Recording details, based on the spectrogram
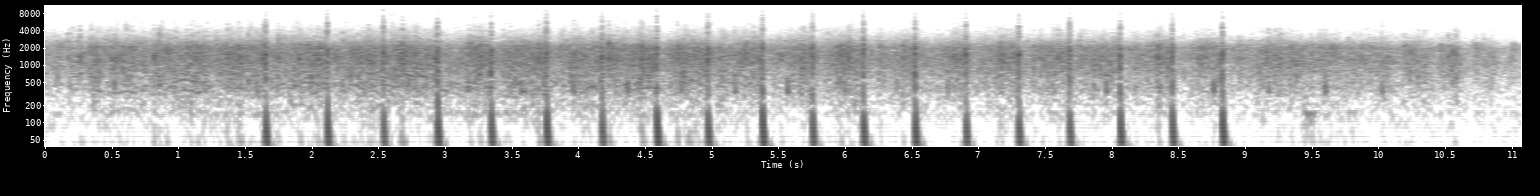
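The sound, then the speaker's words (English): Sustained applause from an audience at a meeting, given for a man standing to be recognized: a dense wash of clapping that holds steady for about eleven seconds, with a few sharper individual claps standing out at a quick, fairly regular pace. “and we can then give him a round of applause, please.”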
